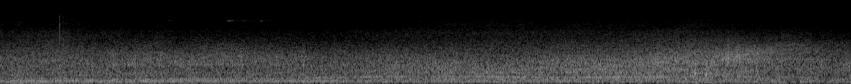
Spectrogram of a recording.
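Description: City traffic hums steadily with cars driving along a street below.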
